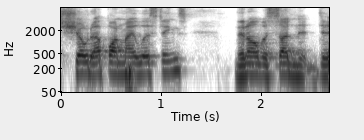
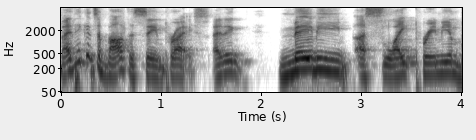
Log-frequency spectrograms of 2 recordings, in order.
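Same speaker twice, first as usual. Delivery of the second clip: usual speaking voice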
